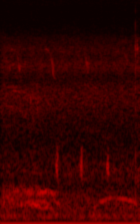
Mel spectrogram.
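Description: Faint cooing of a dove: a few low, arching coos, with short faint chirps higher up.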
